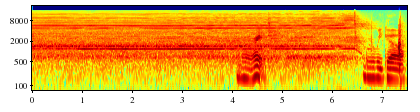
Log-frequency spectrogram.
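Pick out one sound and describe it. A heat tool blows air with a steady whirring hum, then cuts off.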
